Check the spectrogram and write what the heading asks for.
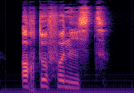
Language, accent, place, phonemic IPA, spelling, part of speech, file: French, France, Lyon, /ɔʁ.to.fo.nist/, orthophoniste, noun, LL-Q150 (fra)-orthophoniste.wav
- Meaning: speech therapist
